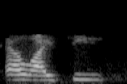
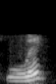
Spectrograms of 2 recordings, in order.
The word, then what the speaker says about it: Licht: They're mad at John Lick. I think it's pronounced Licht.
